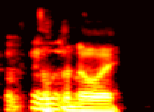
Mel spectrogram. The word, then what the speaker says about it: Illinois: So I feel like Illinois is it Illinois or Illinois? – Silent S. – Okay. Illinois. I feel like it's a lot like Massachusetts.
